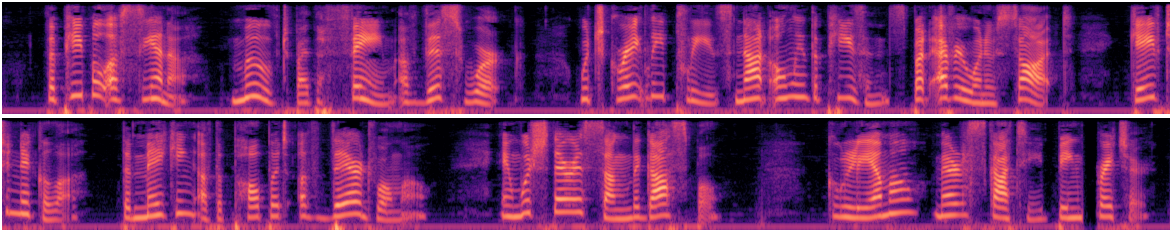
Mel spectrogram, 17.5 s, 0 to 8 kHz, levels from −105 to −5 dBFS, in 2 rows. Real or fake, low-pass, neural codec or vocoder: real; 7.2 kHz; none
